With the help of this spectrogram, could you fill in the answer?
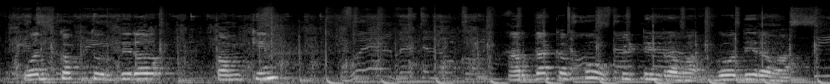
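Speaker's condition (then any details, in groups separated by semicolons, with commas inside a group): No condition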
